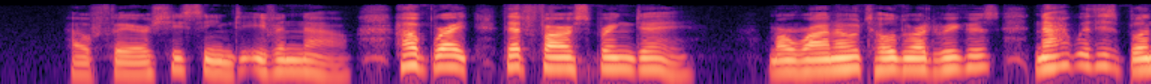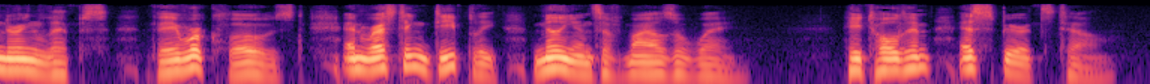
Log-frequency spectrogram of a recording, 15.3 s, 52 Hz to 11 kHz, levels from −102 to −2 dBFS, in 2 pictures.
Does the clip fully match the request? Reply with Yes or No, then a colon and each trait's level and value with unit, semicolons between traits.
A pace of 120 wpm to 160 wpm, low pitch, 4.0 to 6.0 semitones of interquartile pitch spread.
Yes: average, 140 wpm; low, 130 Hz; wide, 5.4 semitones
